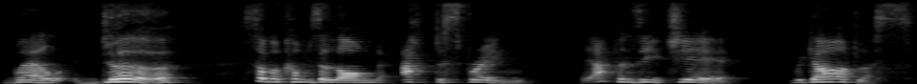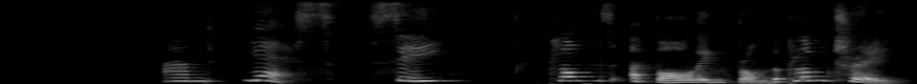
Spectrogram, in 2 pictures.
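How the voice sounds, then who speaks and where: A woman giving an expressive, wry reading of a short story, with deliberate pauses between short phrases in an echoing space. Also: fairly high pitch. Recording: roomy, echoing sound.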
